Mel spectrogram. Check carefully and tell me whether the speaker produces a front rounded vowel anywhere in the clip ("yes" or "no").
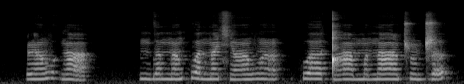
no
